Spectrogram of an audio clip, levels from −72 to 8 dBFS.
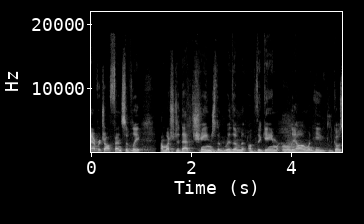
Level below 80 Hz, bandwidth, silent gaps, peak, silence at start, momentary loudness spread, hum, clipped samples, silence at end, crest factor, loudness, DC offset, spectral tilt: -58 dBFS; 19 kHz; none; -4 dBFS; 0 s; 5 LU; none; under 0.1%; 0 s; 16 dB; -20 LUFS; under 0.1%; -5 dB/octave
